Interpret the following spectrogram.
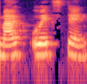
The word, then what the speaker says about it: Mac OS X: original brand identity was use of Roman number X pronounced as 10 as in mac o x 10 and also the iPhone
